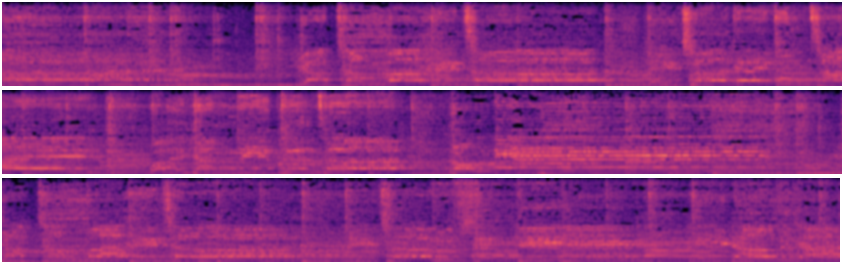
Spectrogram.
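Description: A woman sings a Thai pop song live into a microphone, accompanied by acoustic guitar.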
